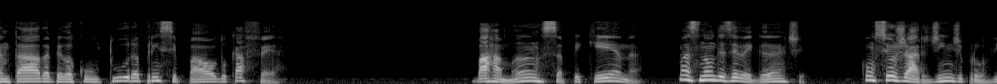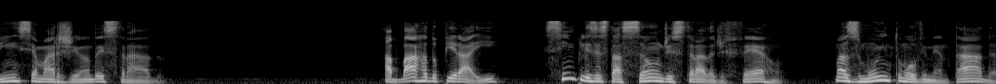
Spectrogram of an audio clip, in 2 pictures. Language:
Portuguese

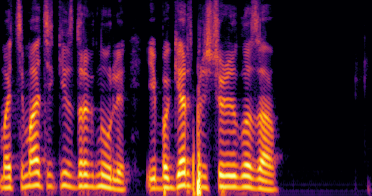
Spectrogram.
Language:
Russian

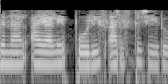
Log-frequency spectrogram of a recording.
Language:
Malayalam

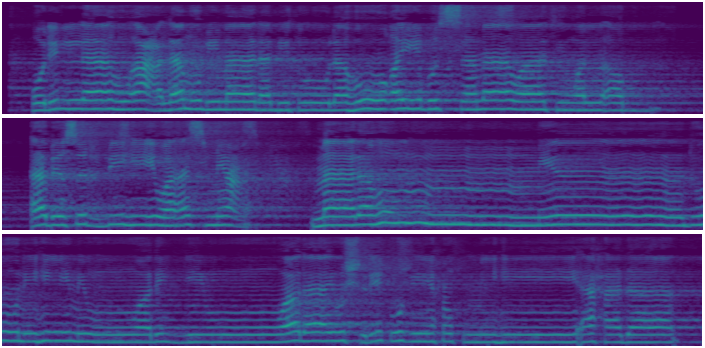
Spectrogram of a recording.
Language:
Arabic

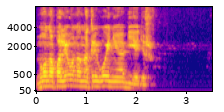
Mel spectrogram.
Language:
Russian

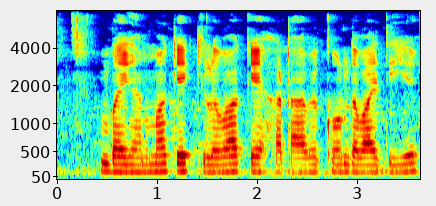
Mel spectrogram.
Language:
Magahi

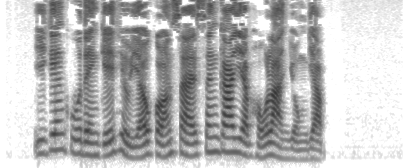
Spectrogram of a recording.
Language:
Cantonese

